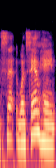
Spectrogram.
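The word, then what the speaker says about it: Samhain: When Sam Hain, and that they said that's the correct way. That's the American pronunciation, is what they said.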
